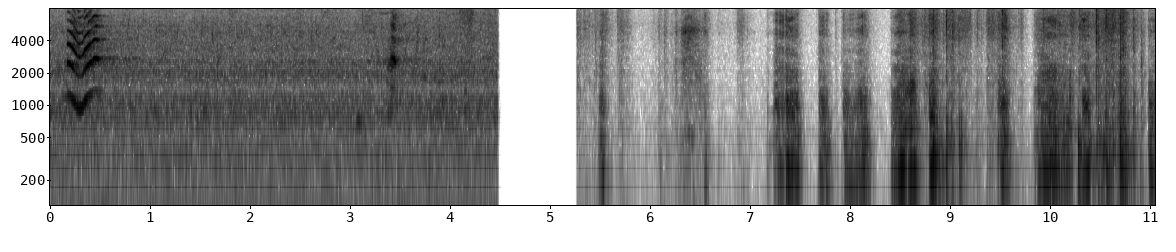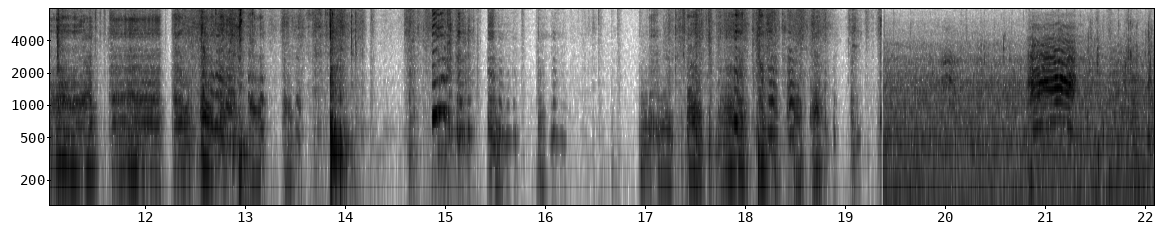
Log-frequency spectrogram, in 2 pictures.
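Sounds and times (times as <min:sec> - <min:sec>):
short pitched animal calls: 0:00.0 - 0:00.9, 0:20.8 - 0:21.4.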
